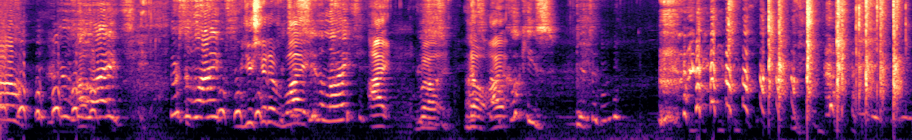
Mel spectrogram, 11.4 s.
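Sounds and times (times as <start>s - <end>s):
voices and laughter: 0.0s - 6.0s, 6.6s - 11.4s
low murmuring: 0.7s - 8.6s
speech: 2.4s - 8.7s
small group clapping: 9.2s - 11.4s.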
